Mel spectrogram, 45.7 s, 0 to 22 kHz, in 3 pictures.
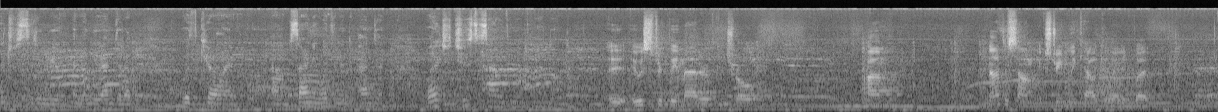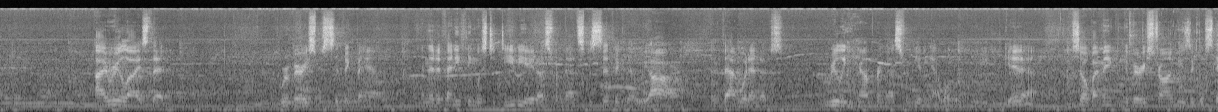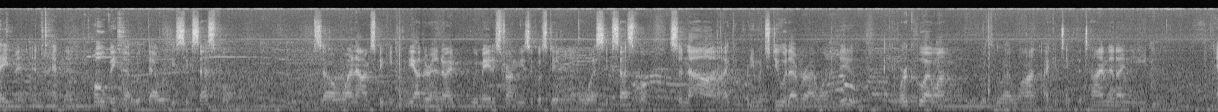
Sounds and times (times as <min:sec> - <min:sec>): Speech: 0:00.0 - 0:06.6, 0:07.6 - 0:09.6, 0:10.8 - 0:11.3, 0:12.3 - 0:14.4, 0:16.4 - 0:17.4, 0:18.7 - 0:33.4, 0:34.4 - 0:44.9.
